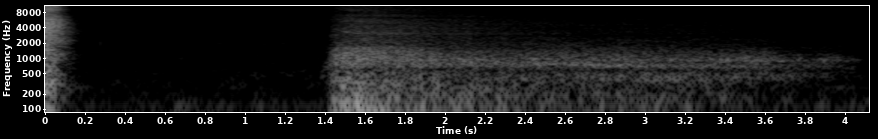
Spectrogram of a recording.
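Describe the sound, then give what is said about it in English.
A long breath out through the mouth during a calming breathing exercise, a soft airy rush that begins abruptly after a short quiet stretch and fades gradually over several seconds. “and then I breathe out with a long exhalation through my mouth. You do it again.”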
